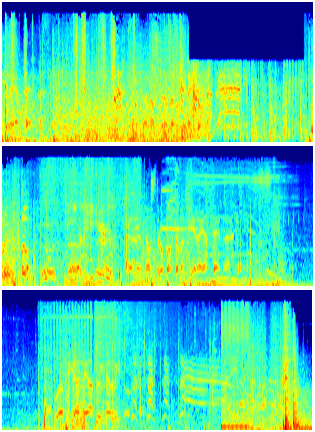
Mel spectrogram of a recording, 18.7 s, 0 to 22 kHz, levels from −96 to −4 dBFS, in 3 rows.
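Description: From 3.73 to 6.05 s the sound turns dull and boxy, with nothing above 3.8 kHz. The input was likely switched to a poorer device. There is no gap at the switch and no level change. A faint new noise floor sits about 35 dB down.

Loud pops follow, likely from electrical glitches on the line. A sharp single pop at 8.60 to 8.63 s peaks about 20 dB above the sound. Two weaker pops fall between 11.19 and 11.39 s, about 10 dB up. Another single pop at 13.30 to 13.32 s reaches about 20 dB. The sound carries on beneath each one.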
